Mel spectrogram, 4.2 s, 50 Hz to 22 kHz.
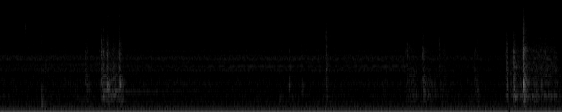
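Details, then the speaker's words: JVC GR-AX200E video camera tape mechanism: quiet motor hum with irregular small clicks and rattling burst on fast forward; mechanism struggling, probably why it chews tape, and picture goes weird; later shuts off. "you can hear it making weird noises that's probably why it chews and now it's made the picture go weird"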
